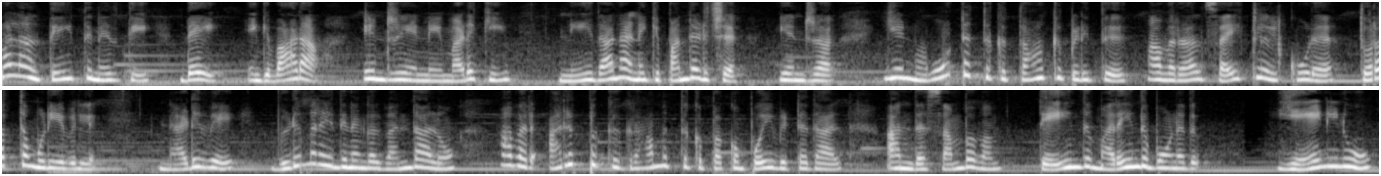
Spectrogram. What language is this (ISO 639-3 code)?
tam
